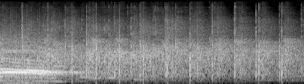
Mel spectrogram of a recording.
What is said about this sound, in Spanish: vamos a regalarle un fuerte aplauso a la gran Dani Carrillo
